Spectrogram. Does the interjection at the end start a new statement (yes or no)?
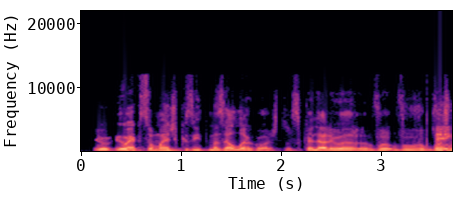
yes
